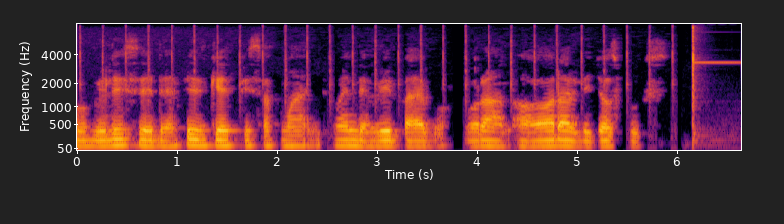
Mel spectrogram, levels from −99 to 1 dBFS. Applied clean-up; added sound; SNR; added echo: none; Clock; 18 dB; none.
